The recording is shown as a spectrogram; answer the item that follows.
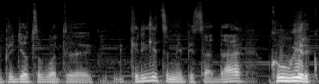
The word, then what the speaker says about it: Quirk: вот кириллицами писать, да, Куирк произносится, да, а в Америке вот Quirk произносится, то есть это произносится по-другому, это ирландская фамилия, и это означает,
